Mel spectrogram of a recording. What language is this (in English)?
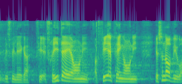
Danish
